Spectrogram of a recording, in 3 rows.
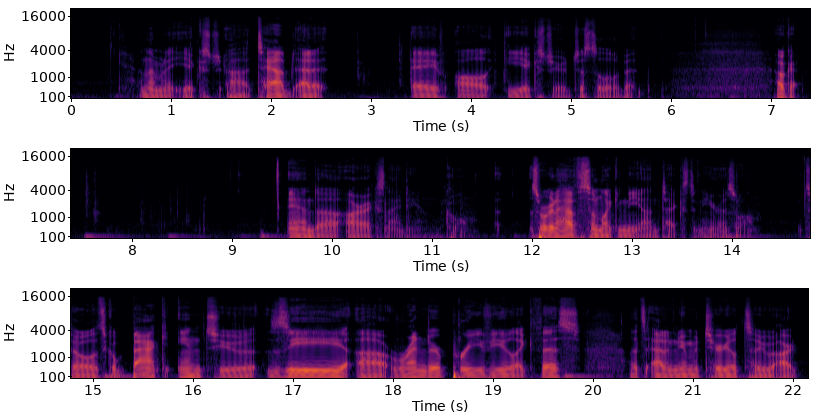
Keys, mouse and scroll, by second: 1.2 e, 1.8 Tab, 2.3 e, 3.3 a, 4.3 e, 7.6 Tab, 7.6-8.4 typing, 9.8-11.1 typing, 12.3-14.5 typing, 16.0-16.8 typing.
